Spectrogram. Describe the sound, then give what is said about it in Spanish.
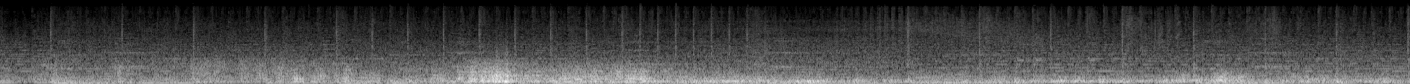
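Heavy rain pours steadily while thunder rumbles, swelling into a louder roll around the middle and again near the end. No voices, just the dense, continuous storm. “Pero este tipo de tormenta no es solo posible, sino que ha ocurrido antes.”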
